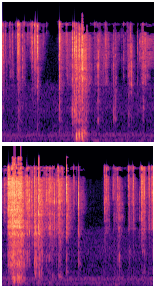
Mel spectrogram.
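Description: A craft knife scratches and cuts through a solid cream bar soap, slicing it into cubes. Quick, bright, dry scraping ticks are broken by two longer, louder crunching cuts, over a faint steady low hum.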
